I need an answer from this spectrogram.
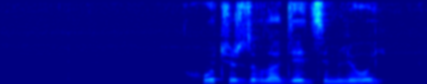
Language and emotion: Russian, sad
